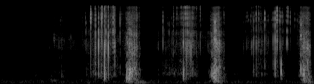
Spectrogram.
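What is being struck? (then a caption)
Fluffy slime. Pink fluffy slime is held in one hand and poked with the fingertips of the other. The result is a run of soft, bright, crackling pokes and squishes that come in uneven bursts over about three seconds.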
